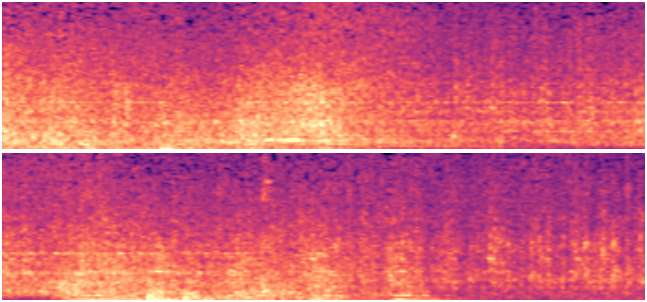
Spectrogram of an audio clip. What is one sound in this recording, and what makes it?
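Rough sea waves churn and roar in strong wind.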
